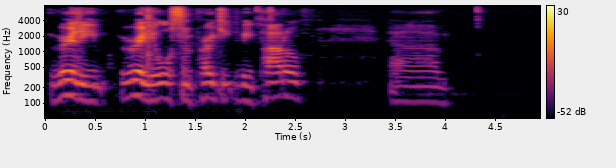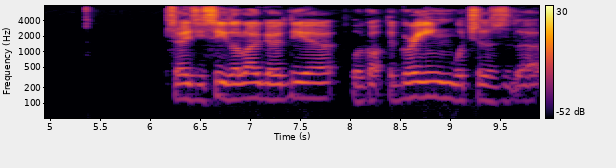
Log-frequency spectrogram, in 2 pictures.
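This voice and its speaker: A man with a Māori New Zealand accent hosting a casual live chat, speaking haltingly with many pauses. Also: on the low side, a little mellow. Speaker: livestream host presenting a community project. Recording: dull lo-fi livestream audio.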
